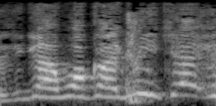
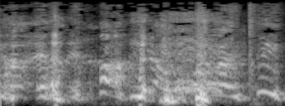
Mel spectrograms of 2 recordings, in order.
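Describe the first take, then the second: First: High, swaggering street-tough voice; a cocky thug telling the robot how to walk; Chappie gangster voice. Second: Giggly imitation of a street-tough voice; laughing gangster impression. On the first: Retold or imitated. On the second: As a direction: crack up while doing the Chappie thug. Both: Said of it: "those two motherfuckers from Chappie".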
